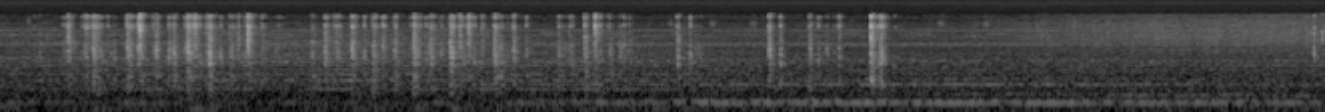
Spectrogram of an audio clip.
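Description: Quick, uneven keystrokes on a computer keyboard, typed in bursts at close range against a quiet background hum.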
